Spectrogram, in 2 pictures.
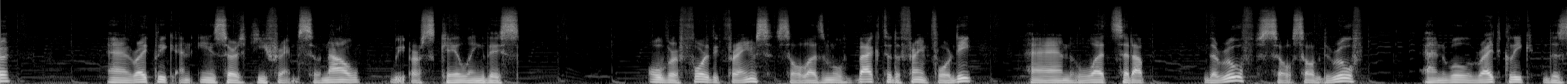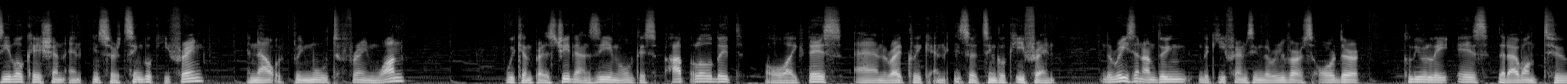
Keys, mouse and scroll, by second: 1.1-2.5 right drag, 3.5-7.5 drag, 8.1 click, 12.3 click, 12.9 shift+middle click, 15.5-16.9 right drag, 18.0-19.5 drag, 19.9 scroll down 1, 21.0 g, 21.2 z, 23.2 click, 24.3-25.5 right drag, 29.2-31.3 drag.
